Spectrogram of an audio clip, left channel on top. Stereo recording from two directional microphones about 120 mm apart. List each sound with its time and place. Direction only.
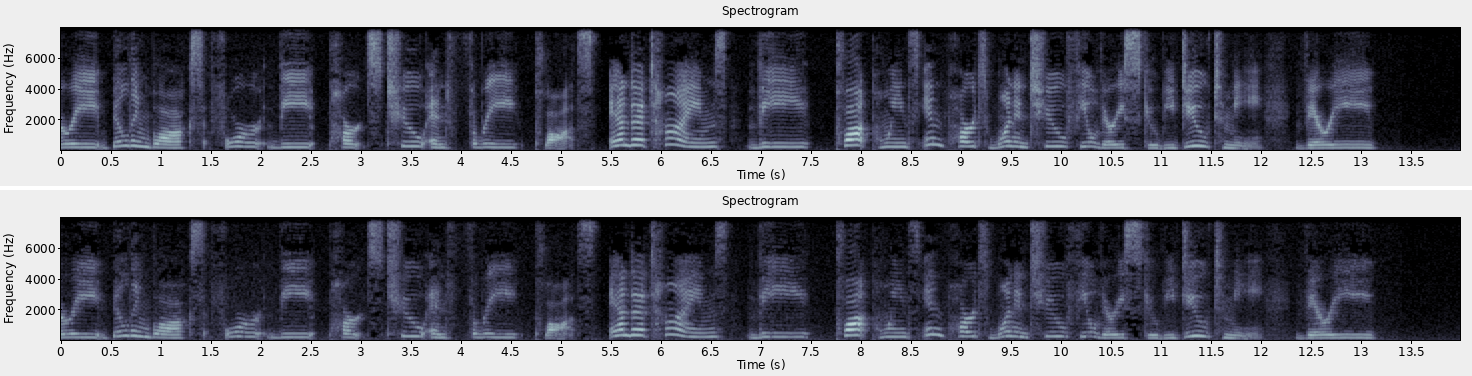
0.1 s speech: 20° left (ahead or behind)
